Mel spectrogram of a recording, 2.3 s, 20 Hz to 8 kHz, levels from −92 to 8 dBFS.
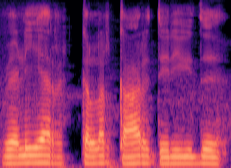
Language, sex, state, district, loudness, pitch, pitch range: Tamil, male, Tamil Nadu, Kanyakumari, -14 LUFS, 120 Hz, 120-125 Hz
